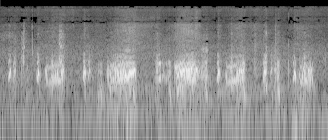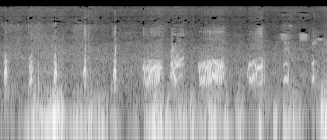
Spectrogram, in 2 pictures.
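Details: A chukar partridge gives clear, hoarse chuck notes in short bursts separated by pauses. The series swells and fades across the recording, with a brief low thump and faint background noise in the middle.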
